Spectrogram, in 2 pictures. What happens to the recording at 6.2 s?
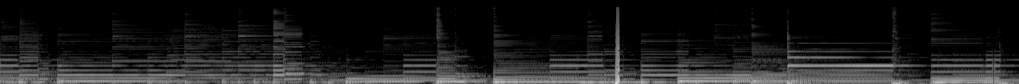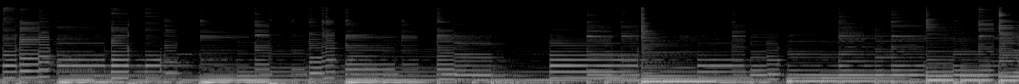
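A corrupt frame is decoded from 6.15 to 6.19 s. Damaged bits in a couple of compressed frames put energy at wrong frequencies, causing a brief, fairly loud chirp, squeak, blip or burst of noise.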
